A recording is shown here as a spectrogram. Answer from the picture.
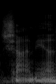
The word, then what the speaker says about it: Chania: Chania is how you say it.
